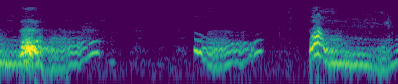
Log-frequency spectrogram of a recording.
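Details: Shih Tzu Lina-Valentina of VICTORY Shih Tzu, eager for barbecued beef, lets out three loud whiny yelps, the first and last sharp and high at onset, a softer sliding whine between, separated by silences.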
